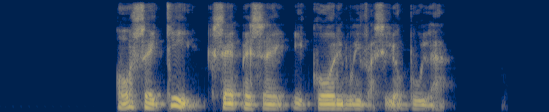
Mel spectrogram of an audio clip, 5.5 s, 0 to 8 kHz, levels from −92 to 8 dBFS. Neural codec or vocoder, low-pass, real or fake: codec, 16 kHz, 8 kbps, FunCodec, trained on LibriTTS, 25 frames a second; 7.2 kHz; fake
